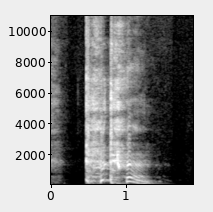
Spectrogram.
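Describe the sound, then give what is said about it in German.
A person coughs and clears a frog in the throat: a short, rough run of a few gravelly bursts with a voiced, rasping edge, heard alone without talk. “Ich muss mal eben husten.”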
